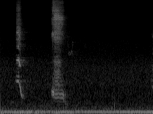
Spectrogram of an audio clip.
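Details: A tui (Prosthemadera novaeseelandiae) at Rainbow Falls, Kerikeri, New Zealand, calling and answered by another tui in the distance: two harsh, wheezy notes about three-quarters of a second apart, the second louder, over a steady low rumble.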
